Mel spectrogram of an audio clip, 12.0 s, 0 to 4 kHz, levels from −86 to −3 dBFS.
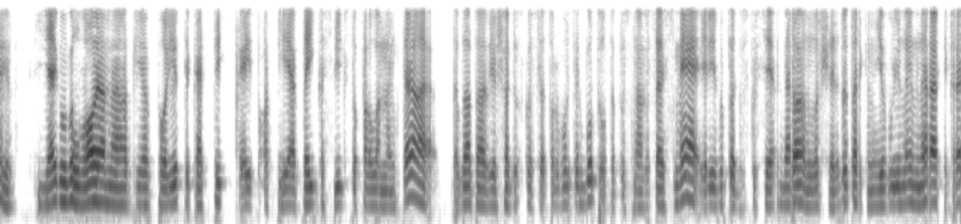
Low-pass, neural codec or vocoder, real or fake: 3.6 kHz; codec, 16 kHz in and 24 kHz out, 0.6 kbps, FireRedTTS-2 codec; fake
